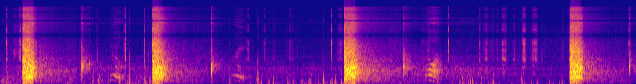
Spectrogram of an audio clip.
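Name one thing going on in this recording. Loud rifle shots crack and echo across open ground, one every few seconds.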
